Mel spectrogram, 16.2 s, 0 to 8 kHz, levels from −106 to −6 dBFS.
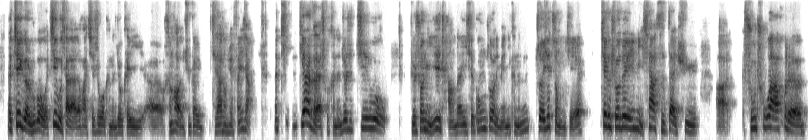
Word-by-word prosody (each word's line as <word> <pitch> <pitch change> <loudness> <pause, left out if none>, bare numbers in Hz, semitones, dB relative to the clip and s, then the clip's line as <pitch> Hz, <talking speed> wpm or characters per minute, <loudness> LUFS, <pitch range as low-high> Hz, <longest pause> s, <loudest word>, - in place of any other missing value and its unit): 那 150 - 0
这 225 +8 +6
个 165 -6 +6
如 130 0 +2
果 150 - +3
我 - - +1
记 235 - +4
录 - - +4
下 - - +2
来 - - +5
的 - - +1
话， - - -4
其 110 - -4
实 120 - -6
我 115 -1 0
可 100 - -8
能 95 0 -5
就 110 - -2
可 100 - -5
以， 100 -2 -3
呃， 280 -1 -2
很 120 - -6
好 135 - +3
地 95 - -7
去 - - -9
跟 105 -1 -4 0.3
其 115 - -7
他 120 +1 +1
同 115 -3 -6
学 110 - -6
分 140 +8 -6
享。 - - -3 0.5
那 - - -5
第 260 - -8 0.2
第 240 - +7
二 245 - +8
个 - - +2
来 280 - +6
说 - - -7
可 - - -8
能 105 +2 -4
就 155 +3 -1
是 150 0 -8
记 175 +2 -1
录 175 - 0 0.4
比 - - -7
如 - - +1
说 155 +6 -1
你 125 -7 -1
日 165 0 +2
常 95 -8 -6
的 115 +1 -2
一 - - -2
些 120 +2 -4
工 150 +7 -5
作 165 -1 -1
里 - - -3
面， 90 +1 -6
你 105 - -5
可 115 - -8
能 105 +3 -3 0.3
做 165 -2 +3
一 - - +1
些 190 - +1
总 190 0 -5
结。 460 - -2 0.4
这 215 -1 +5
个 195 - +3
时 185 - -1
候 185 - +3
对 185 -1 +5
于 170 - 0
你 165 +4 -2
下 180 -4 +2
次 165 -6 -6
再 - - +3
去， 115 -5 -4 0.4
啊， 360 -1 -4 0.3
输 170 +1 -1
出 185 +1 -4
啊， 180 -4 +7
或 165 - -3
者， 460 0 +4
155 Hz, 310 characters per minute, -24 LUFS, 115-190 Hz, 0.5 s, 二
